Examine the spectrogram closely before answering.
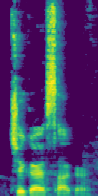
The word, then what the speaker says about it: Jigar Sagar: to share it with us stay tuned uh jigar cagar am I pronouncing that correctly that's why great because some people here um AKA English expats tend to mispronounce every single name it's Sager jiger Sager okay yeah see you got it okay cool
